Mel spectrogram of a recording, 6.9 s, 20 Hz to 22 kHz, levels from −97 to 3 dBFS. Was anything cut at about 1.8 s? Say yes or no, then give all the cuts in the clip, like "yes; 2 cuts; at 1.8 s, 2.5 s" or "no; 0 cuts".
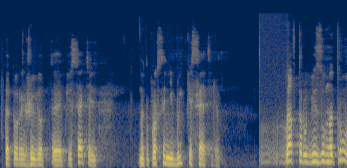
no; 1 cut; at 4.8 s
